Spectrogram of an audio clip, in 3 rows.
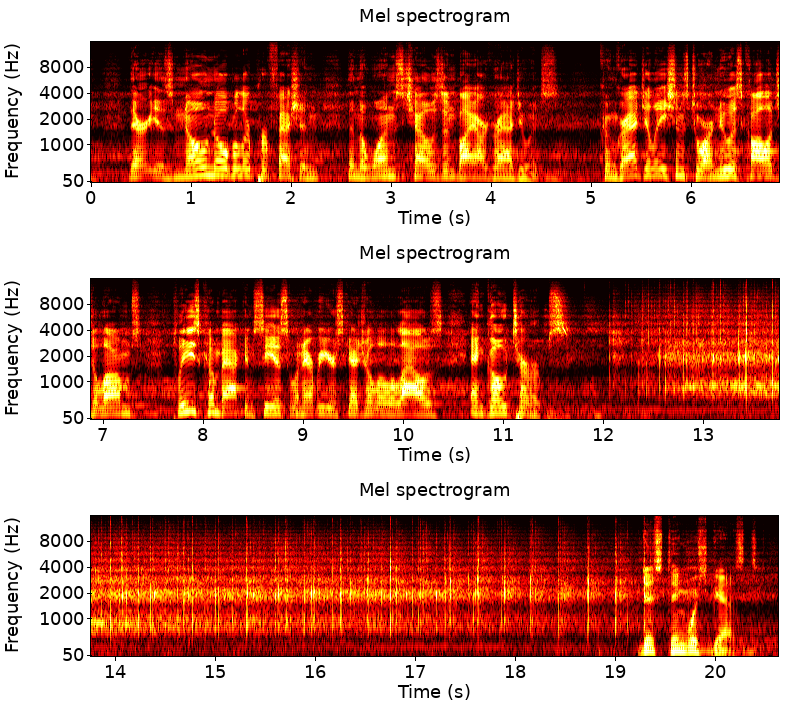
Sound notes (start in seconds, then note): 12.0 applause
